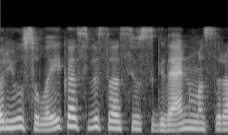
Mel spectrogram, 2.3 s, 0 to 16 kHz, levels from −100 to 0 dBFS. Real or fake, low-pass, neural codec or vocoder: real; 7.2 kHz; none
